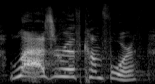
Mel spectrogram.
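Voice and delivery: loud, high summons; commanding call. Acted. Jesus calling Lazarus out of the grave. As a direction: call him out of the tomb.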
